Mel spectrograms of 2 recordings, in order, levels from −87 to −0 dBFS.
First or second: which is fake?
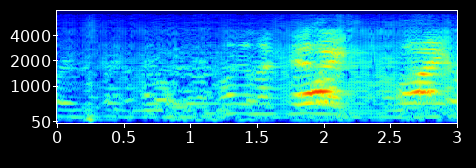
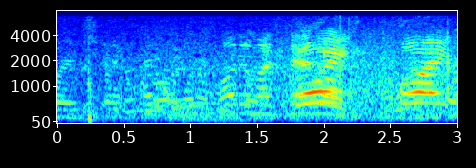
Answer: first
